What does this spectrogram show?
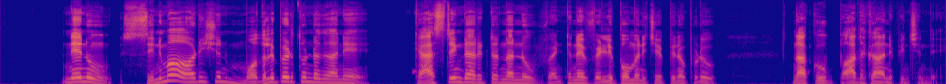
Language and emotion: Telugu, sad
